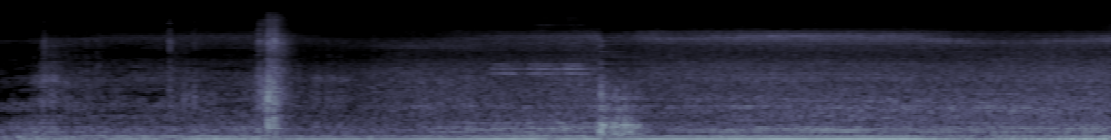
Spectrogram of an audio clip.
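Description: A motor engine running with a steady low rumble, getting a little louder after the middle. A sharp click a little over a second in and a knock at about three seconds sit over it.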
